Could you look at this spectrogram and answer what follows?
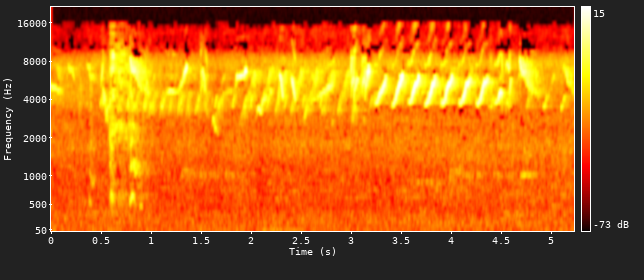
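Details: Oriental white-eye song from a masteran training recording for caged birds: high, rapid twittering with sweeping chirps, then a run of about eight clear, evenly spaced repeated notes near the end, over faint background hiss.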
